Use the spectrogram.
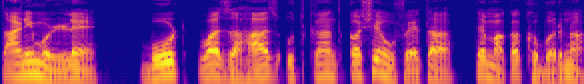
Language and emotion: Goan Konkani, neutral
